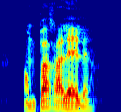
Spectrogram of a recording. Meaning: in parallel
- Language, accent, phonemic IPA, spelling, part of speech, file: French, France, /ɑ̃ pa.ʁa.lɛl/, en parallèle, adverb, LL-Q150 (fra)-en parallèle.wav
